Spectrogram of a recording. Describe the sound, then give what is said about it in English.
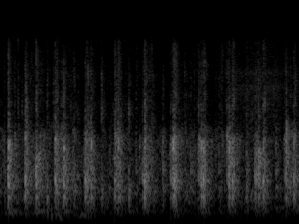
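A church audience breaks into applause, a dense, steady patter of many hands clapping at once with rhythmic swells, carrying on without any talking. “A round of applause for all those people who fit into that bracket right now.”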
